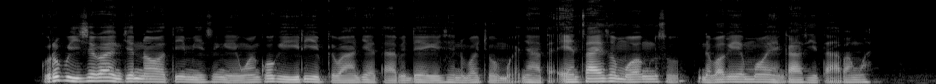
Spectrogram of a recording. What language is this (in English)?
Kalenjin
